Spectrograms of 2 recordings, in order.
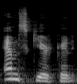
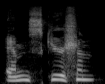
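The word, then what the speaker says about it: Emskirchen: used to live in a small village named emskirken in franconia by editing noble here it's actually pronounced mskirschen which i didn't know that's how it's it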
